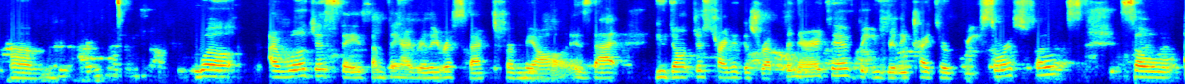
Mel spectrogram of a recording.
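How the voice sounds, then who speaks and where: A young woman interviewing in a casual, reflective, affirming way, with slangy wording and pauses mid-thought. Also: on the low side, gravelly, low-quality recording. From San Francisco Bay Area, United States.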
